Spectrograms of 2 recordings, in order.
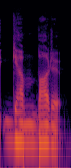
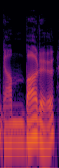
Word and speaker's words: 頑張る: gambaru because the n sound becomes an m sound.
